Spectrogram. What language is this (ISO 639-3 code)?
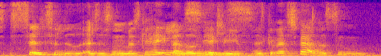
dan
